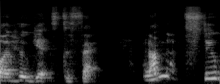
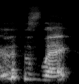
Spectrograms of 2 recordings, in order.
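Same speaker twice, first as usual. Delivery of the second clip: ordinary talk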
